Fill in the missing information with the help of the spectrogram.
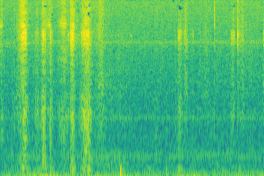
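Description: A pink fineliner pen tip writes names in cursive on a flat sheet of a white lined paper notepad. It makes continuous, bright scratching strokes that come in short bursts over a steady low background hum.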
